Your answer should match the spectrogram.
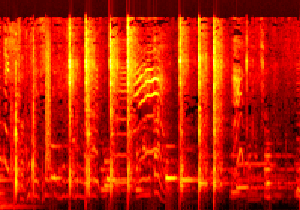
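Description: Hammer driving nails into a plywood board: a series of sharp, irregularly spaced strikes, heard under background music.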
